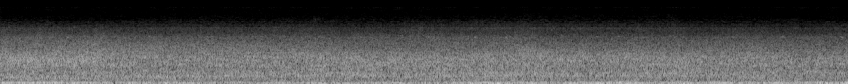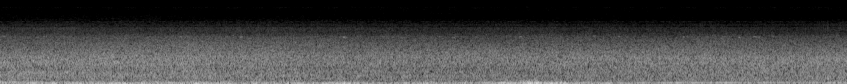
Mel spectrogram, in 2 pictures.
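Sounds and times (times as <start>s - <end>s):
road traffic: 0.0s - 16.9s
train rumbling along track: 0.0s - 16.9s.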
